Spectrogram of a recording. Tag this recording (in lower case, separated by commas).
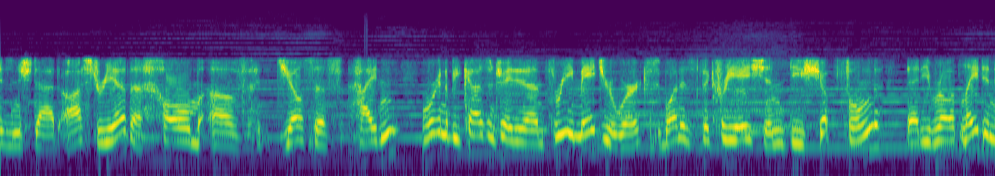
classical music, speech, music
